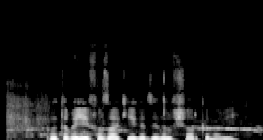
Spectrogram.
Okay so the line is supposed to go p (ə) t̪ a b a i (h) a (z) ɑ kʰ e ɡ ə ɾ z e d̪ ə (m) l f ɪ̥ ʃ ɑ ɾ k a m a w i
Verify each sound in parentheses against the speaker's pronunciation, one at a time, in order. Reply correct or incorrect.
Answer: correct, incorrect: f, correct, incorrect: none

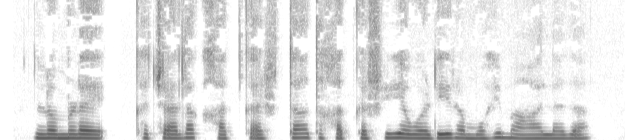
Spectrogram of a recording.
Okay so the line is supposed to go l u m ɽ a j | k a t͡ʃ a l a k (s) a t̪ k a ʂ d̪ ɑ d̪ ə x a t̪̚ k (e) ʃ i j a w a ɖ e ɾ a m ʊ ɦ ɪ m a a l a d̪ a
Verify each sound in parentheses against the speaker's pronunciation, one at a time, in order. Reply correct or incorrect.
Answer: incorrect: x, incorrect: a

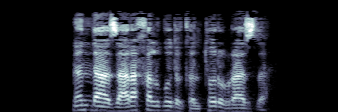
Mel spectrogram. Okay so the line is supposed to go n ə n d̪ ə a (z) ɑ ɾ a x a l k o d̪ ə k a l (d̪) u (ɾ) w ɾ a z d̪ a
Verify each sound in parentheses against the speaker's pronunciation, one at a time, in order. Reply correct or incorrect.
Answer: correct, incorrect: t̪, correct

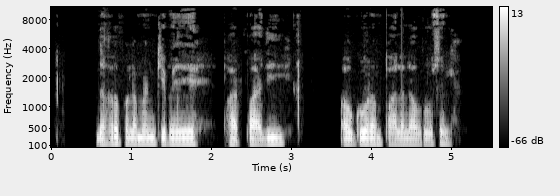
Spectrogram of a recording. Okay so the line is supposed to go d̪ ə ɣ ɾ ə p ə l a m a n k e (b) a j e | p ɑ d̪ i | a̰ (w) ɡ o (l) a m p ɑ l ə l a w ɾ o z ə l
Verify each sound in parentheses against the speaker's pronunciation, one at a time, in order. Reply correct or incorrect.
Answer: correct, correct, incorrect: ɾ

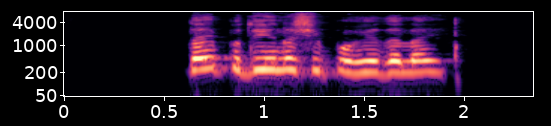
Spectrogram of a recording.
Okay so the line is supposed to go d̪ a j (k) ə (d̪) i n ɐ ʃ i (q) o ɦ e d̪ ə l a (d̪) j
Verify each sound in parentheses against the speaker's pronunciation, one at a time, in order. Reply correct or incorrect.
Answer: incorrect: p, correct, incorrect: p, incorrect: none

